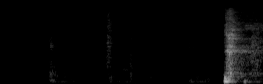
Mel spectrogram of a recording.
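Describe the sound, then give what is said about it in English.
A dog whines in a few short, soft bursts spaced apart, then lets out a sudden louder whimper at the end, with no one talking. “This dog.”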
